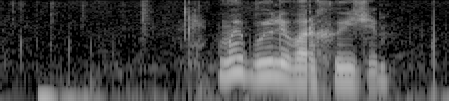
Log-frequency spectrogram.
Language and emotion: Russian, neutral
